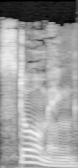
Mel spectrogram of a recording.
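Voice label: "storming", British English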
